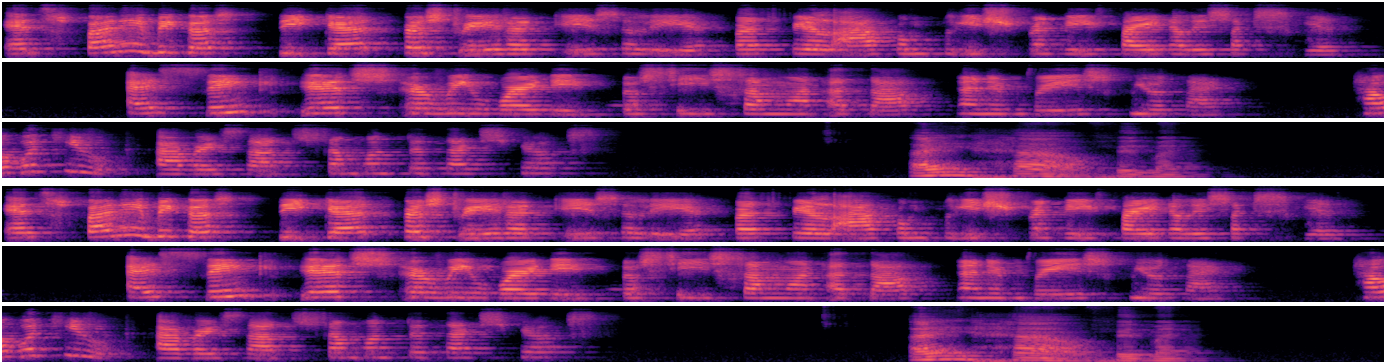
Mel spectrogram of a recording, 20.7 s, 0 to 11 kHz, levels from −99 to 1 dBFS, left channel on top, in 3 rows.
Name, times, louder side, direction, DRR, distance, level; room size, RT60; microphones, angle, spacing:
voice 1, 0.0-6.7 7.5-13.0 13.7-16.8, right 1 dB, 10° right, 4 dB, 1.8 m, -31 dB
voice 2, 18.3-19.7, equal, 65° right, 2 dB, 5.0 m, -36 dB
25.0 x 9.6 x 2.7 m, 0.38 s
head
